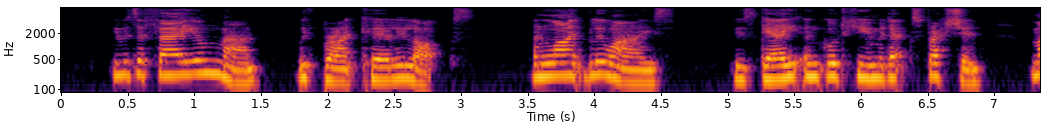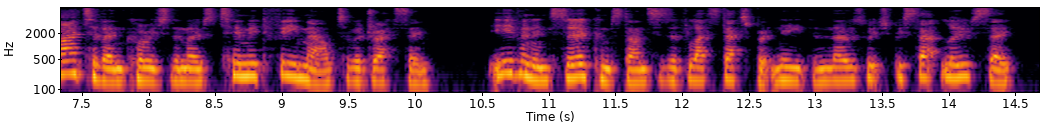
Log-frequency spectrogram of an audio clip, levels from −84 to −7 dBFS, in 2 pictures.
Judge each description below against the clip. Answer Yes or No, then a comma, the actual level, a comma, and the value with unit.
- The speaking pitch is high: No, medium, 170 Hz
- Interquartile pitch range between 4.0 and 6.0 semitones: Yes, average, 4.9 semitones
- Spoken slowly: No, average, 175 wpm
